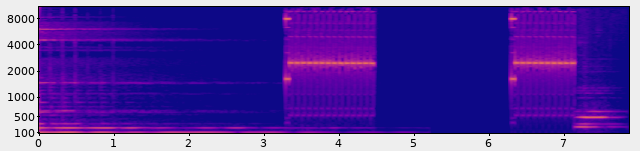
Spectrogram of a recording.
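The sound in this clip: A telephone rings for an incoming call: two bursts of bright, rapid electronic trilling with a pause between them, preceded by a low sustained tone and followed by a brief tonal sound.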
